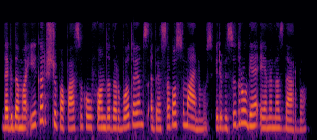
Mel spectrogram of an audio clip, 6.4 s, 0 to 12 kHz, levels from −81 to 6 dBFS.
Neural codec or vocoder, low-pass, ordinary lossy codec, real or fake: codec, 16 kHz, about 1 kbps, DyCAST, with the encoder's durations; 7.2 kHz; AAC, 32 kbps; fake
